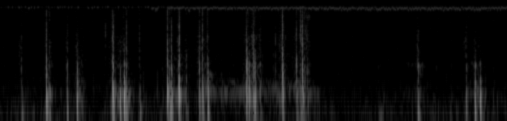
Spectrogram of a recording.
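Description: Fingertips scratch across the pin bristles of an oval plastic paddle hairbrush held with its bristles facing the microphone. The result is quiet, short, dry scratchy bursts in irregular quick clusters, mostly low-mid in tone, with a brief lull before a few final strokes.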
